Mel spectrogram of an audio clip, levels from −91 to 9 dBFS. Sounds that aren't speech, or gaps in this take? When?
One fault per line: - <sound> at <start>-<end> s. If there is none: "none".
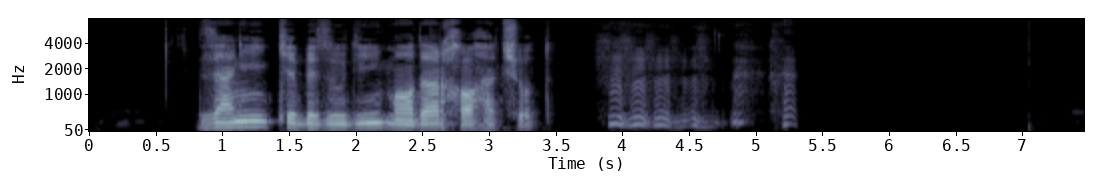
- laugh at 3.8-5.3 s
